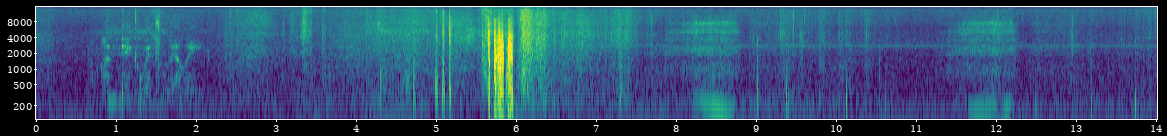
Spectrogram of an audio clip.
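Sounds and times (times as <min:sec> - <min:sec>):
woman snoring: 0:08.0 - 0:08.8, 0:11.4 - 0:12.3.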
